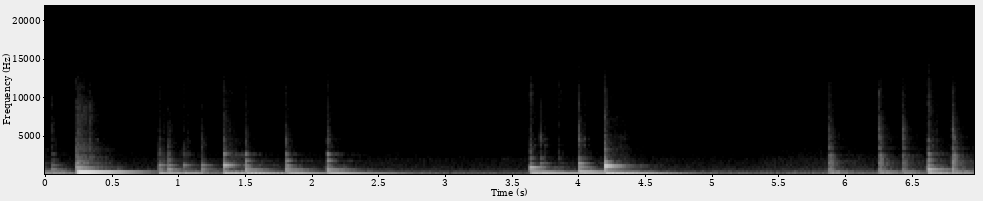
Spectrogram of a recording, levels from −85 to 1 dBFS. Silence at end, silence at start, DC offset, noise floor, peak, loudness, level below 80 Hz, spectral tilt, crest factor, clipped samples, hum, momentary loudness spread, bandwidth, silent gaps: 0 s; 0 s; under 0.1%; -58 dBFS; -6 dBFS; -25 LUFS; -70 dBFS; -10 dB/octave; 20 dB; under 0.1%; none; 26 LU; 5.2 kHz; none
